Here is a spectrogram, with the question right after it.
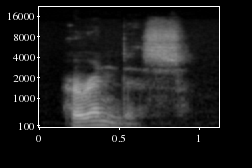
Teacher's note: So the unstressed syllables here, are not stressed. Also the us at the end, not dous, but dus.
